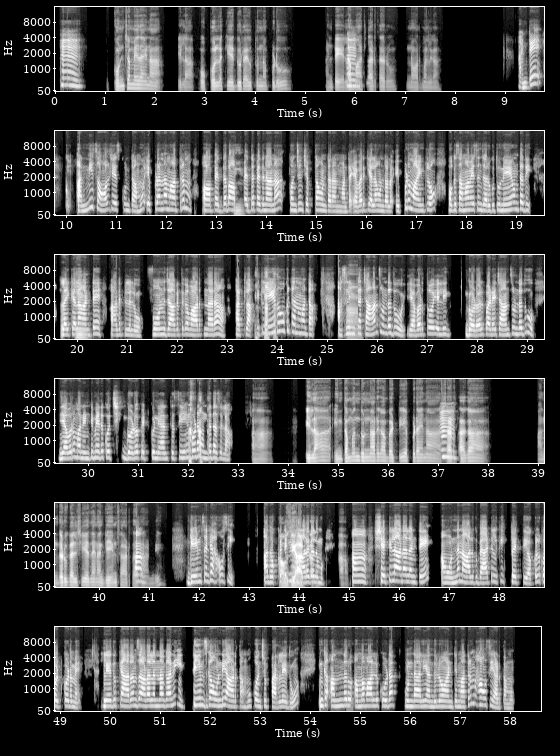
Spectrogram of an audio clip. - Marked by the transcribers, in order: other background noise; in English: "నార్మల్‌గా?"; in English: "సాల్వ్"; in English: "లైక్"; chuckle; in English: "ఛాన్స్"; in English: "ఛాన్స్"; chuckle; in English: "సీన్"; in English: "గేమ్స్"; in English: "గేమ్స్"; in English: "క్యారమ్స్"; in English: "టీమ్స్‌గా"
- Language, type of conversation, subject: Telugu, podcast, కుటుంబ బంధాలను బలపరచడానికి పాటించాల్సిన చిన్న అలవాట్లు ఏమిటి?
